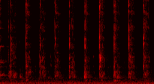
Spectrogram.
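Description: Eggs being beaten with a fork in a ceramic bowl: the fork clicks against the bowl about five times a second in a quick, even rhythm, faintly.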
